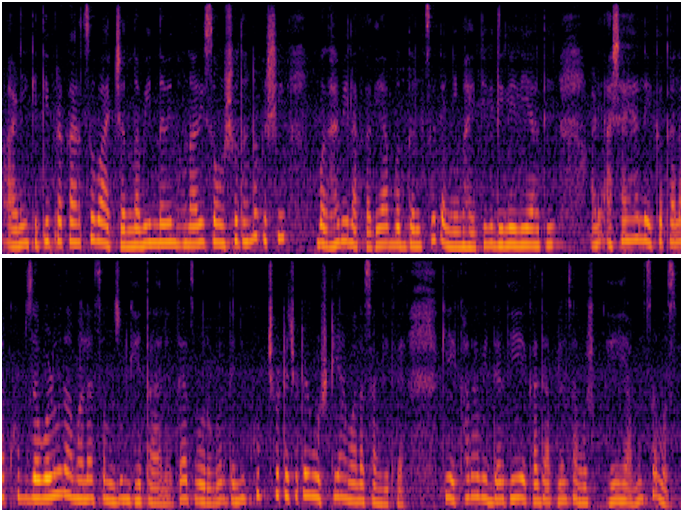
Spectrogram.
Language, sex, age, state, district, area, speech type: Marathi, female, 45-60, Maharashtra, Satara, urban, spontaneous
